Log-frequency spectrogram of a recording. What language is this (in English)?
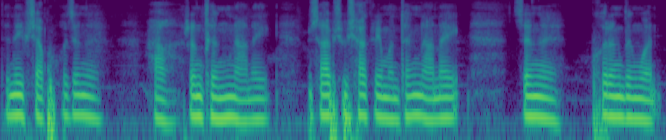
Bodo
